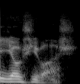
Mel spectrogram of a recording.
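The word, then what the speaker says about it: Iosivas: I saw an article yesterday talking about Bengals wide receiver Andre Yoshiash. And yes, that's how you say it, even though it's not spelled that way.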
